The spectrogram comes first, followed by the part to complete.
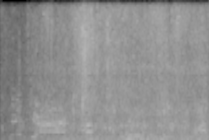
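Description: Stream water rushing through shallow rapids: a steady rush that grows louder about half a second in.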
